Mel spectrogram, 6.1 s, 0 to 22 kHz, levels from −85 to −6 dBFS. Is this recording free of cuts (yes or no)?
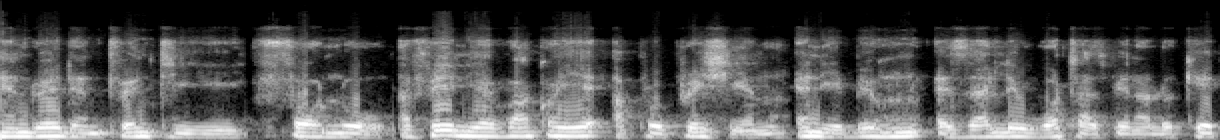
no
